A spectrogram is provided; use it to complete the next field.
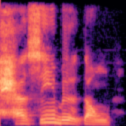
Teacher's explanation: سب سین پر سیٹی کی آواز آئے گی، با پر قلقلہ کریں گے، با ساکن پر قلقلہ کریں گے. حسبتہم، حا کو ہم نے حلق سے ادا کیا ہے حسبتہم حسبتہم.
